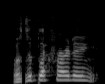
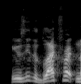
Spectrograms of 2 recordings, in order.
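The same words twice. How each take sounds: First: Pitched up high, puzzled; high, puzzled self-question; unsure question. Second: A bit louder and up, guessing; louder tentative guess; half-sure guess. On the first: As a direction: ask it high as if half remembering. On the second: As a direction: settle on it with a louder push. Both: Real, not acted. Unsure recall of sale date.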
